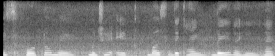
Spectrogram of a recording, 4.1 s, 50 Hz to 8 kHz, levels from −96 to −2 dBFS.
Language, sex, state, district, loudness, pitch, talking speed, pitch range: Hindi, female, Madhya Pradesh, Dhar, -15 LUFS, 255 Hz, 145 wpm, 245-265 Hz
